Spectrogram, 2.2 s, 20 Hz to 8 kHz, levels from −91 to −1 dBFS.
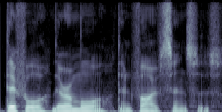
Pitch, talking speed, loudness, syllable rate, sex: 90 Hz, 190 wpm, -21 LUFS, 6.6 syllables/s, male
